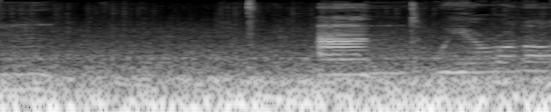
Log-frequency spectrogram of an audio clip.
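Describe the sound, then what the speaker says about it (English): Heard from inside a moving car on an early-morning drive, a steady, loud low rumble of engine and road noise carries on throughout, with a few brief higher squeaks and clicks near the end. "I am in the car and I am driving"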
